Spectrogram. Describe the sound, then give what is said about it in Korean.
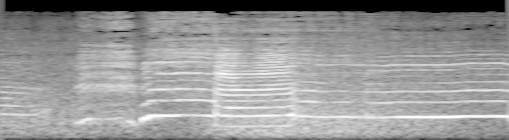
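A child wails in a high, tearful cry, catching briefly before it stretches into a long, even moan. “내 아들이. 내 아들이 울고 이, 있다.”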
